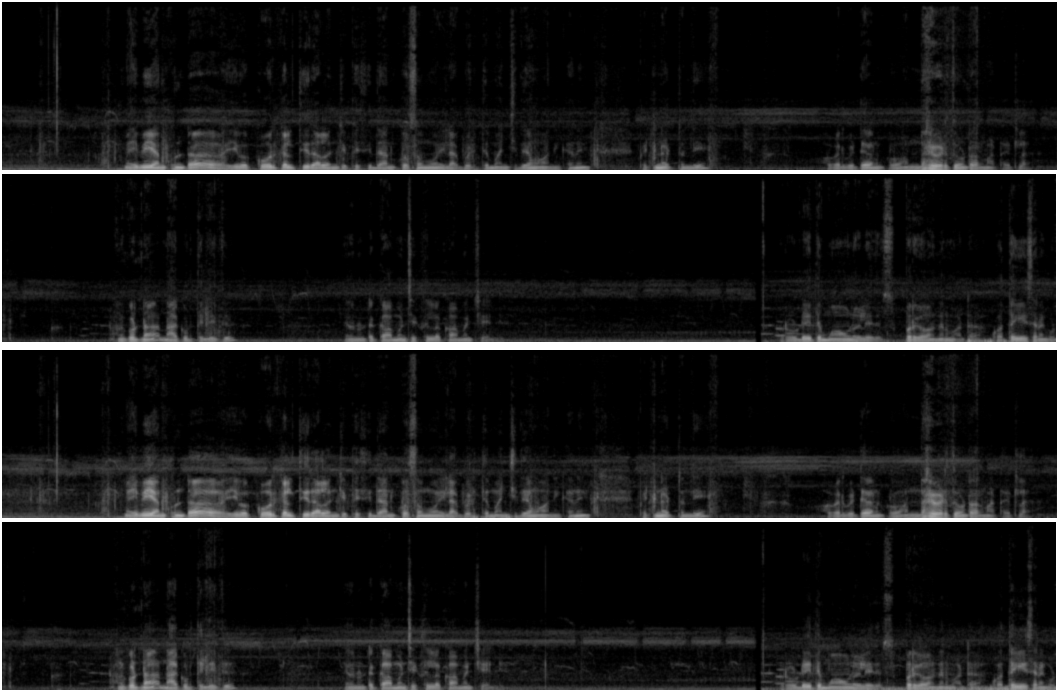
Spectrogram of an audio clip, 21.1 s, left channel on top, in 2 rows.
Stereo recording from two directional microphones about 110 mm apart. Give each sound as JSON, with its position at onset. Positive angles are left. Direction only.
{"t": 1.2, "sound": "speech", "side_deg": 5}
{"t": 8.2, "sound": "speech", "side_deg": 0}
{"t": 9.2, "sound": "speech", "side_deg": 15}
{"t": 11.7, "sound": "speech", "side_deg": 0}
{"t": 13.9, "sound": "speech", "side_deg": -5}
{"t": 18.3, "sound": "speech", "side_deg": 5}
